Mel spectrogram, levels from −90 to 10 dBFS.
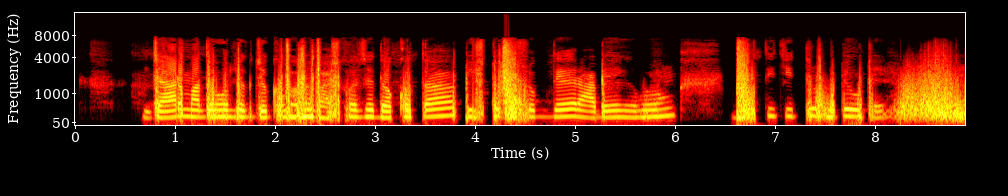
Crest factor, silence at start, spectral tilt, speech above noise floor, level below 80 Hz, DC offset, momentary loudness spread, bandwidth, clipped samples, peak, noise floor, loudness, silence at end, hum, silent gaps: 14 dB; 0.7 s; -6 dB/octave; 37 dB; -46 dBFS; under 0.1%; 9 LU; 7.8 kHz; under 0.1%; 0 dBFS; -50 dBFS; -14 LUFS; 0 s; none; 6.49-6.53 s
